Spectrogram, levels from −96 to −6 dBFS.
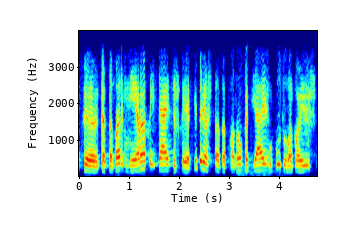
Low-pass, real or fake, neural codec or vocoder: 3.6 kHz; fake; codec, 16 kHz, 2 kbps, FreqCodec, larger model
